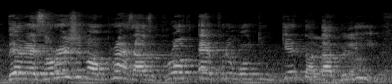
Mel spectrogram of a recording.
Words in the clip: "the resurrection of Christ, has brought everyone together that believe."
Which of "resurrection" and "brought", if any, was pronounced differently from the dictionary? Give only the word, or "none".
resurrection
